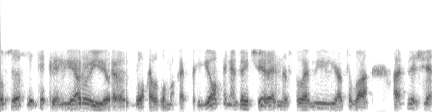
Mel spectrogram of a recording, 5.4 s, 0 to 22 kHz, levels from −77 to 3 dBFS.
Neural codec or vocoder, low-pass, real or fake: codec, 24 kHz, 1.5 kbps, HILCodec; 3.6 kHz; fake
